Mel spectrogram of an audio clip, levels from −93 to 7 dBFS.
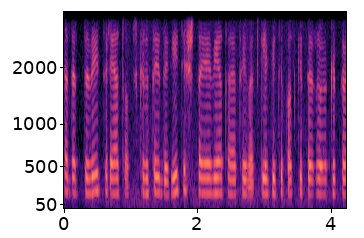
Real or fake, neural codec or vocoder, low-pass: real; none; 3.6 kHz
